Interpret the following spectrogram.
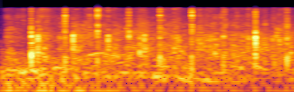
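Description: Audience clapping: a quick run of irregular, separate hand claps.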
